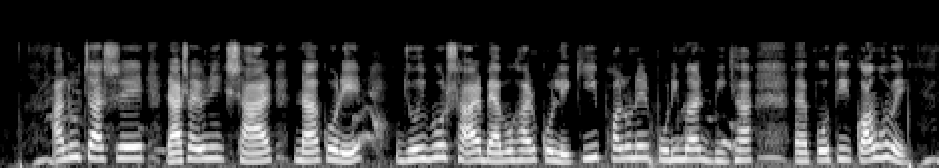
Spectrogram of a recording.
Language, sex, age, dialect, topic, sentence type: Bengali, female, 18-24, Rajbangshi, agriculture, question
